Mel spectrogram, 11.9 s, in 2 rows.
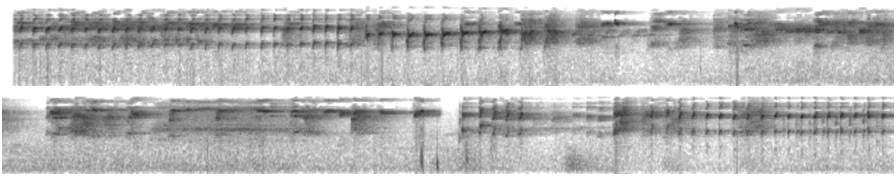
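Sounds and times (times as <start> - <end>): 
Lutino lovebird giving the ngekek chattering call: 0.1 - 11.8.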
